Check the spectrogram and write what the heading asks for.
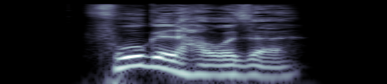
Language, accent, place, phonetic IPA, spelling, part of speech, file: German, Germany, Berlin, [ˈfoːɡl̩ˌhaʊ̯zə], Vogelhause, noun, De-Vogelhause.ogg
- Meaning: dative of Vogelhaus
